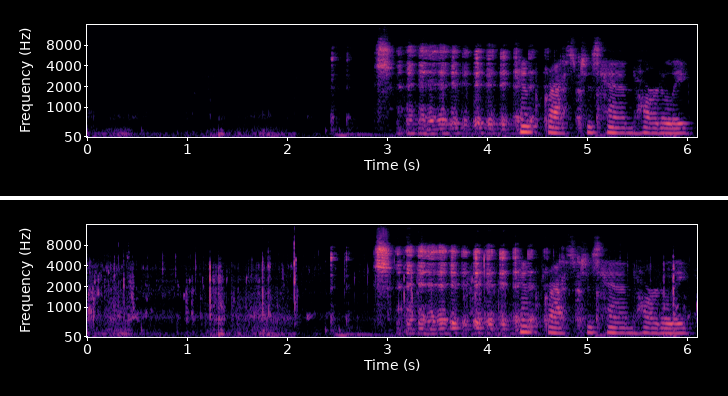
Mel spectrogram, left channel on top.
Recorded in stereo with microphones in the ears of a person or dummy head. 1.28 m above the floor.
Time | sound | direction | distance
2.4 | laughter | 70° right (ahead or behind) | 1.8 m
4.3 | a woman speaking | 10° left (ahead or behind) | 0.6 m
